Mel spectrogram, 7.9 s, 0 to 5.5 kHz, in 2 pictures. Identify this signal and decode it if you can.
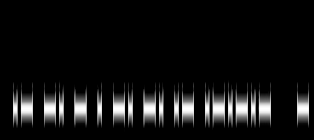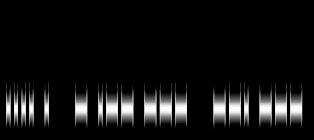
Morse code, heard as a keyed tone, about 25 wpm, 600 Hz. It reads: ANTENNA. THE TWO GO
